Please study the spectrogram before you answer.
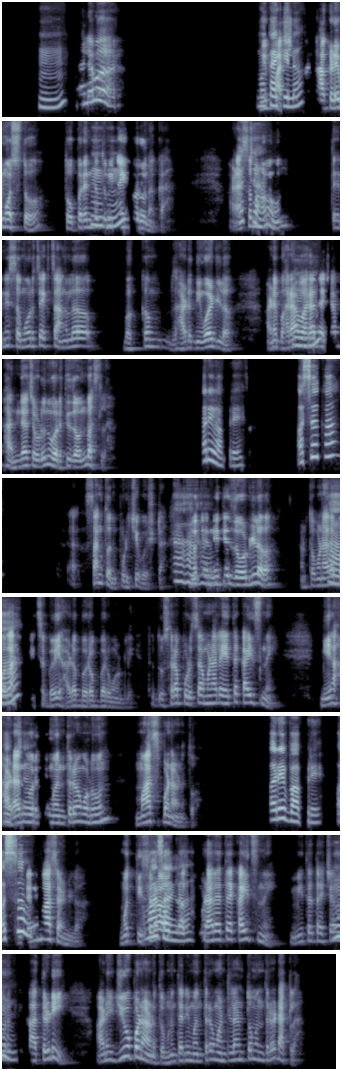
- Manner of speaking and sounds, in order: tapping; other background noise; surprised: "अरे बापरे!"
- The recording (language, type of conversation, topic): Marathi, podcast, लोकांना प्रेरित करण्यासाठी तुम्ही कथा कशा वापरता?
